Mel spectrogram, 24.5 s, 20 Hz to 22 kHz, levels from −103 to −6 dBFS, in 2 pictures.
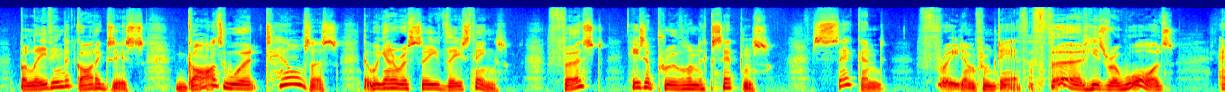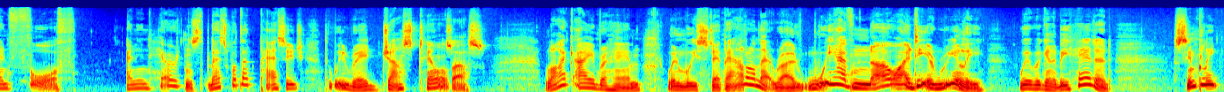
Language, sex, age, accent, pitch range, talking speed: English, male, 50-69, Australian, 100-155 Hz, 150 wpm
